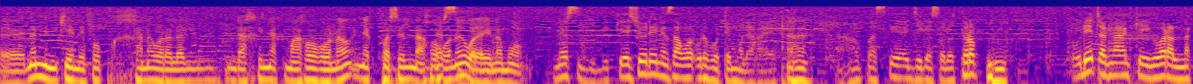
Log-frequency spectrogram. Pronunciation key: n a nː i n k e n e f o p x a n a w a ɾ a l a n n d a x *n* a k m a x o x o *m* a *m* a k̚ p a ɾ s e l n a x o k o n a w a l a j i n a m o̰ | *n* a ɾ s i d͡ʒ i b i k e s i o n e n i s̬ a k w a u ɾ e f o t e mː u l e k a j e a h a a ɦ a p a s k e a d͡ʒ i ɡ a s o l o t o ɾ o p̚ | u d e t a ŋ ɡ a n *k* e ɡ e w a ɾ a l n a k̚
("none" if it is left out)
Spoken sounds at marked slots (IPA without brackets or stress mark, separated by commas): ɲ, n, ɲ, n, k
